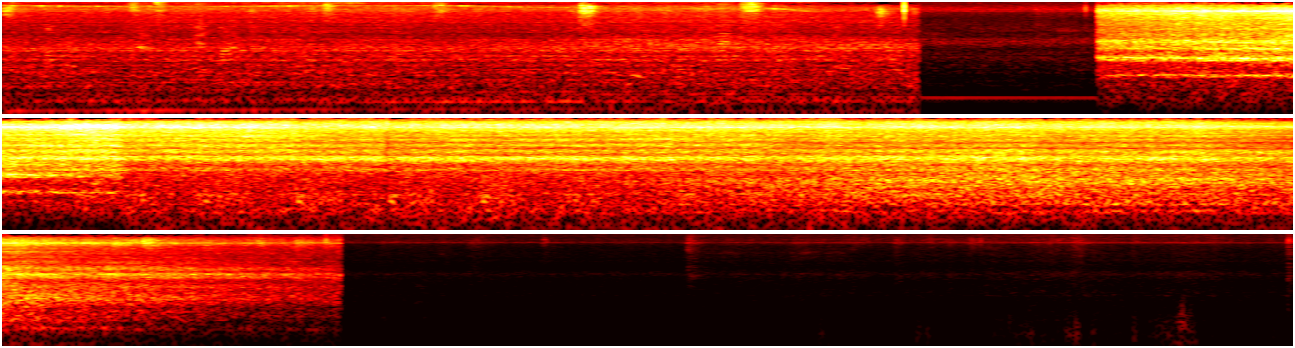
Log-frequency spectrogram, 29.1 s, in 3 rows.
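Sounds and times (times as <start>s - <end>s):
diesel train roar: 0.0s - 22.0s.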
